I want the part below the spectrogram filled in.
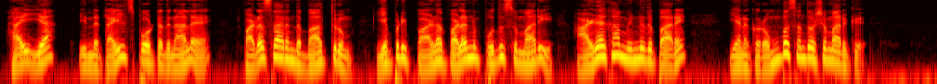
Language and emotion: Tamil, happy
